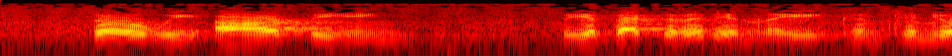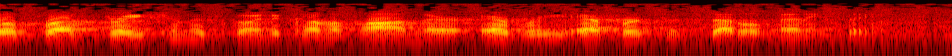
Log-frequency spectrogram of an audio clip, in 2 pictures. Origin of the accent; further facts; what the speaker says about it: United States; But I can't buy it for that price because I'm an American, and we're not allowed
